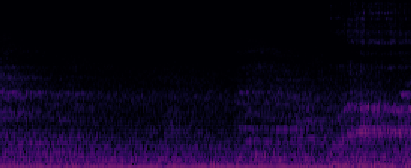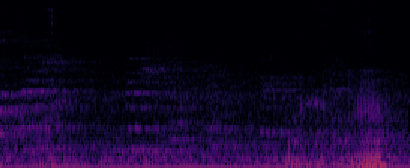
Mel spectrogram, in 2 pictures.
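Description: Room ambience: a steady low hum under faint, indistinct voices.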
